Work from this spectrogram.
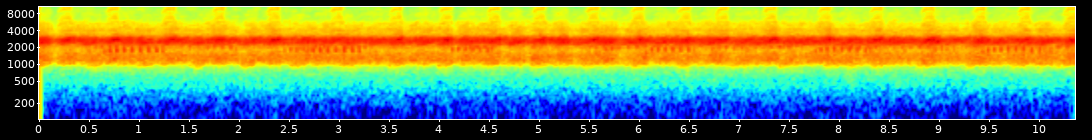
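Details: Summer dusk chorus of cicadas in rural Ikusaka, Nagano, Japan: an unbroken shrill buzz throughout, short rattling frog croak trains recurring, and sharp high insect chirps ticking roughly twice per second.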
